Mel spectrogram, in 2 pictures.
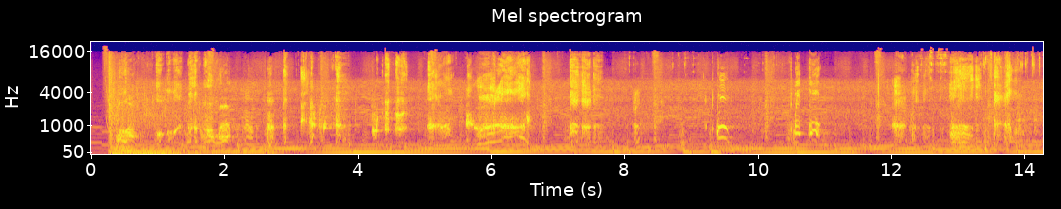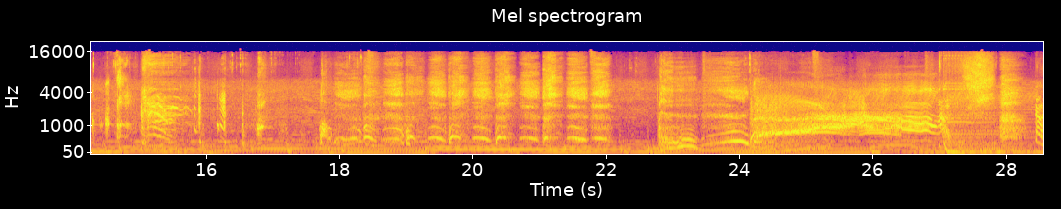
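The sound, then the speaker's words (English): A voice actor gasps, groans and chokes through a loud, continuous struggle, punctuated by heavy punching thwacks and crashes, ending in a strained, rising wheezing cry, voicing a character in a violent anime who is punched while the attacker's hand is stuck down the throat. “get punched in the show, but the person's hand kind of gets stuck in your mouth and goes down your throat, and you're almost like choking on their hand as they're punching you.”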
